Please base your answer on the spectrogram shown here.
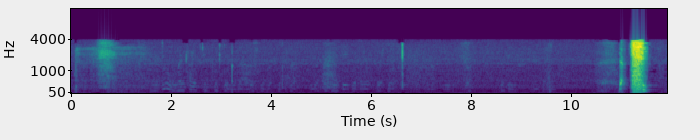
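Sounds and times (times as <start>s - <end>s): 
quick sharp intake of breath: 0.1s - 1.6s, 10.5s - 11.6s
loud sneeze: 11.0s - 11.6s.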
